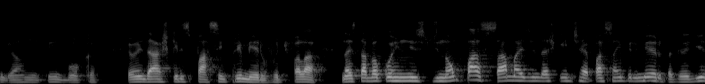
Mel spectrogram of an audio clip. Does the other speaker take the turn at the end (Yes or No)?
Yes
